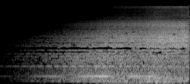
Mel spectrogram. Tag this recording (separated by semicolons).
whoosh; swoosh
